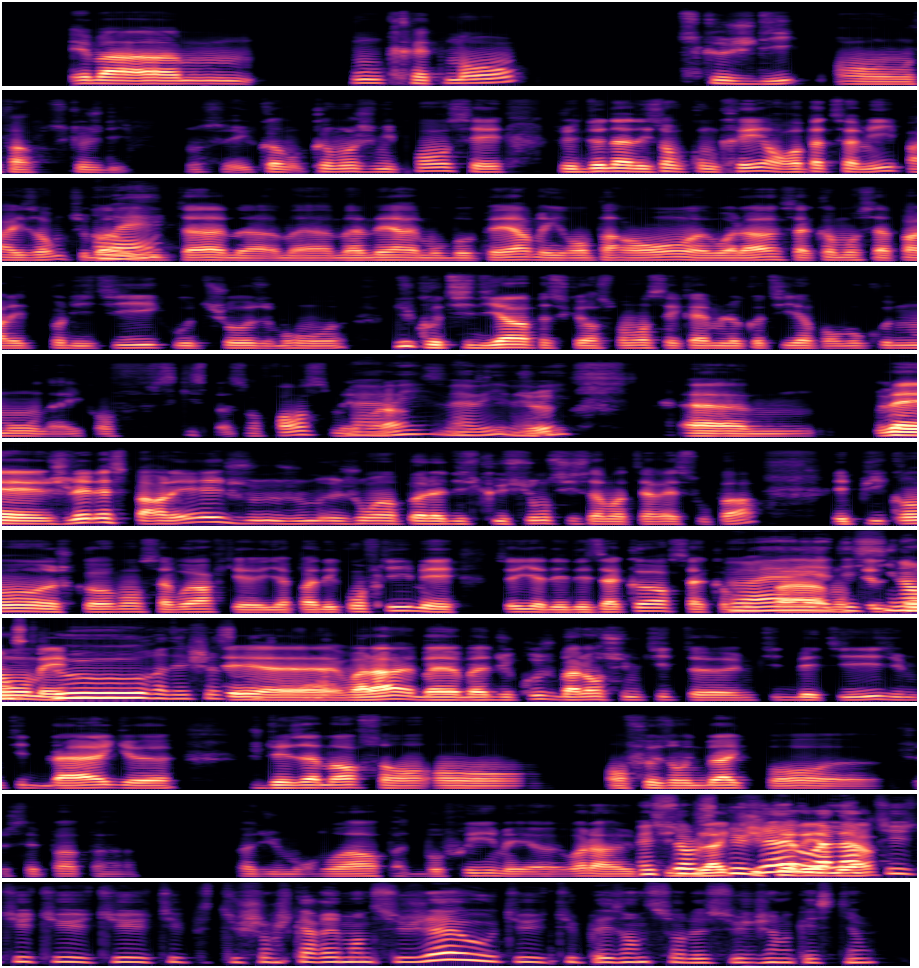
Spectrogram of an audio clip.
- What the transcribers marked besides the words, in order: stressed: "du quotidien"; stressed: "mais"
- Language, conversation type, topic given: French, podcast, Comment utilises-tu l’humour pour détendre une discussion ?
